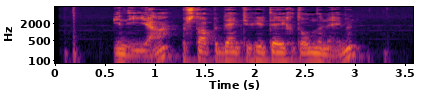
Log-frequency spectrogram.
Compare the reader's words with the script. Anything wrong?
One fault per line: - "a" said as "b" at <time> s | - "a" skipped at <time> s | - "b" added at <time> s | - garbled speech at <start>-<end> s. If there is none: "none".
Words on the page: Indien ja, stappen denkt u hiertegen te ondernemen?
none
